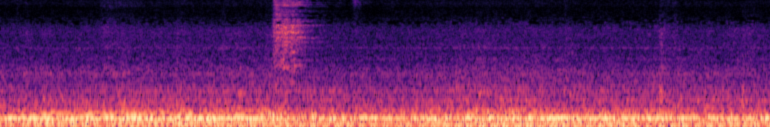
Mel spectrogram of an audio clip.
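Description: Passenger train running along the track, heard from a coach window: a steady rumble of wheels on rails with a steady hum, and one short hiss about three seconds in.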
